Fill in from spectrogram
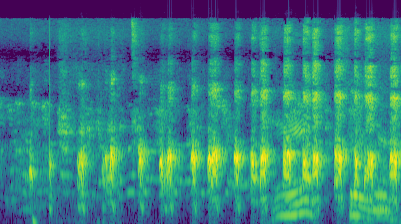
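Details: Chukar partridge from Muminobod, kept for hunting, giving a run of short clucking notes repeated about twice a second, with a man talking over part of the sequence.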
